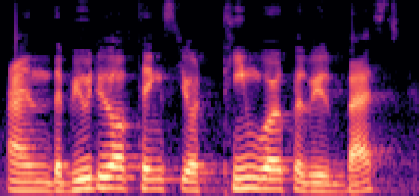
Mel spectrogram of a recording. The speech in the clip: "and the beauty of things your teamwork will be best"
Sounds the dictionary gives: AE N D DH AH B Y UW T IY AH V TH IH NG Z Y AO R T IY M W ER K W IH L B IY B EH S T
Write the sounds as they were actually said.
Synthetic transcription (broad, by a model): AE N D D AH B Y UW T IY AH V T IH NG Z Y AO R T IY M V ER K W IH L B IY B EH S T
